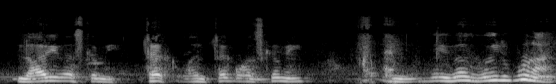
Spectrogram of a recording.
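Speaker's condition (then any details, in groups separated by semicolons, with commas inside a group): Speech loss after head injury; speech lost after head injury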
